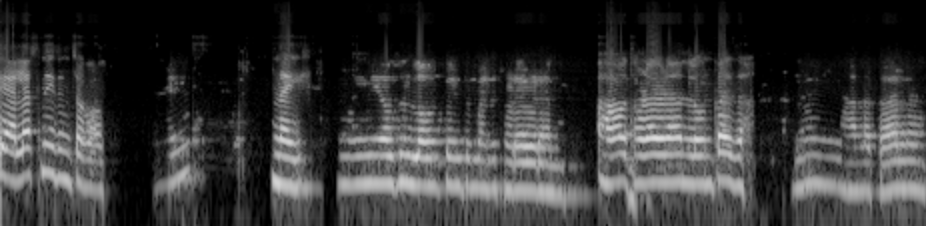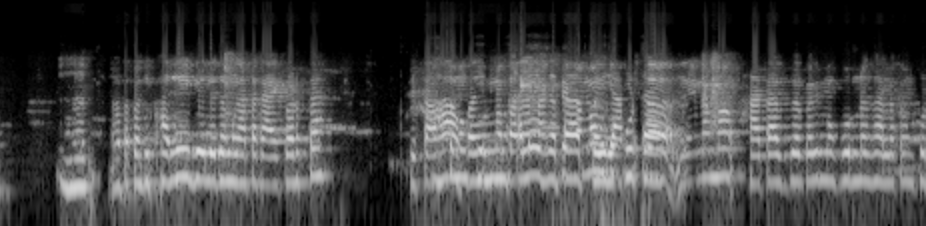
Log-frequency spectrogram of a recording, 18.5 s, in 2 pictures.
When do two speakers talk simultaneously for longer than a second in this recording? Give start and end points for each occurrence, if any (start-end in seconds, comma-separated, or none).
13.6-16.1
